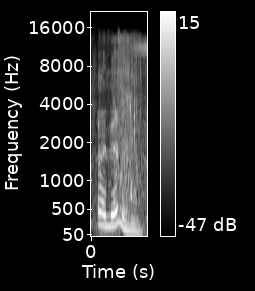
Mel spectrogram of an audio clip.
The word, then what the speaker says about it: anemone: Anemone. Anemone. Anemone. Anemone. Hey, I got it. Great pronunciation, Dean.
